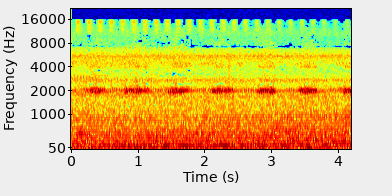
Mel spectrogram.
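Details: Cricket chirps on an evening deck where a chihuahua puppy lies under decoration lights. The chirps are clear and evenly spaced at about ninety-seven a minute, with a brief pause midway and a low background rumble.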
